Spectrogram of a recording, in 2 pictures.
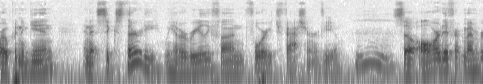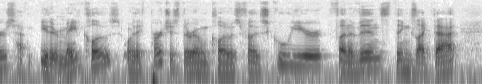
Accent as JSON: {"language": "English", "country": "United States", "tie": "born or raised there", "said": "I grew up here in Sumner County, was involved in 4-H."}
